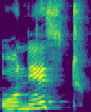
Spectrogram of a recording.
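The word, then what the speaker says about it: honest: देखिए मी नी इसे ऑनेस्ट परसों अब यहां पर हा है लेकिन हा साइलेंट है इसको ऑनेस्ट नहीं ऑनेस्ट पढ़ेंगे और ऑनेस्ट जब हम बोलते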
